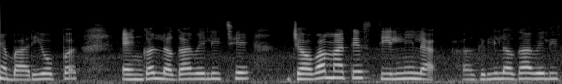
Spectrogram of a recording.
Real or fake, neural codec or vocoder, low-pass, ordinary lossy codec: real; none; none; none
